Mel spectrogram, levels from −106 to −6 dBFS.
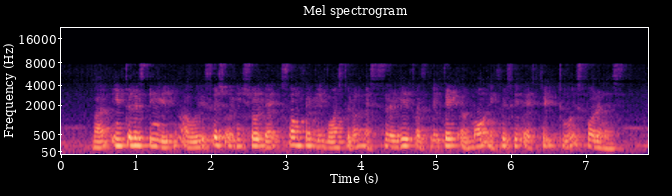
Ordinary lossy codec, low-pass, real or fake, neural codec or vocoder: none; none; fake; codec, 16 kHz, 16 kbps, FreqCodec, smaller model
